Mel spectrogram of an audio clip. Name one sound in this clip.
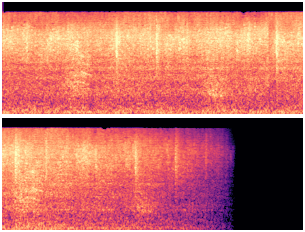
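A deep rumbling hum of a capsule rising through water slowly fades away.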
